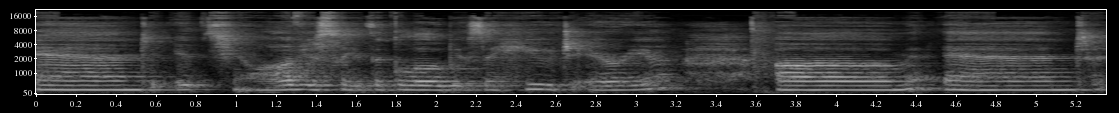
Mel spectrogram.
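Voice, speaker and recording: A woman of medium pitch speaks with audible room echo. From immigrated to Canada by boat. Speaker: weaver. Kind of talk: interview.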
